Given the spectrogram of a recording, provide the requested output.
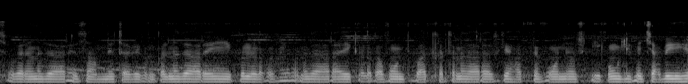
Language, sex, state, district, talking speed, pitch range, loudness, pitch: Hindi, male, Maharashtra, Aurangabad, 305 wpm, 120-125 Hz, -28 LUFS, 125 Hz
